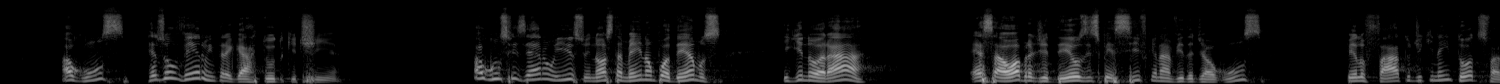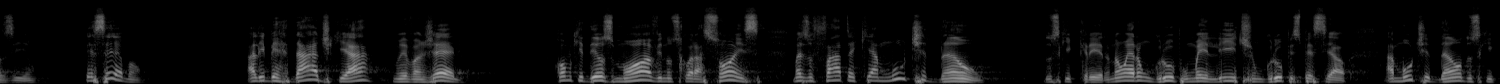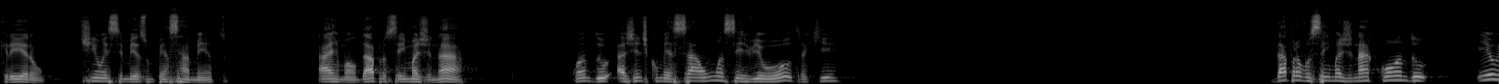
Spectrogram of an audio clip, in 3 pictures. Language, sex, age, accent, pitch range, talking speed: Portuguese, male, 40-59, Brazilian, 135-185 Hz, 125 wpm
